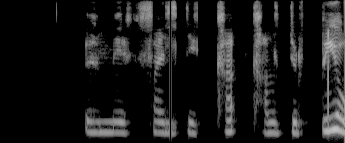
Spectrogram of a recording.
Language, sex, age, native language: Icelandic, male, 8, Icelandic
